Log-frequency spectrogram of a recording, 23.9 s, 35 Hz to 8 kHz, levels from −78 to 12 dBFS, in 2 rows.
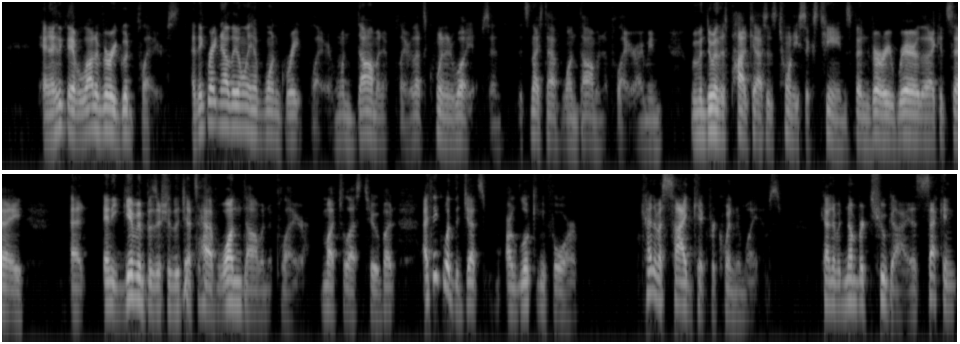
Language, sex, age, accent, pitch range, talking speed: English, male, 40-59, American, 105-135 Hz, 225 wpm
